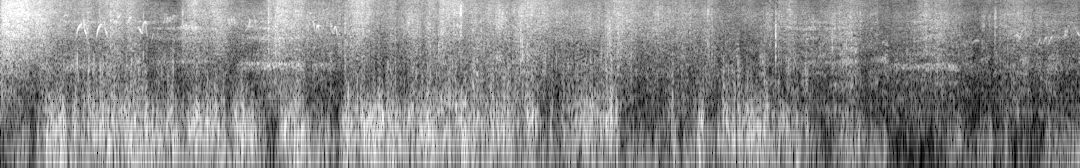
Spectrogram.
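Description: Wind buffeting the camera microphone: a loud, gusty rumble that eases off in the last couple of seconds.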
